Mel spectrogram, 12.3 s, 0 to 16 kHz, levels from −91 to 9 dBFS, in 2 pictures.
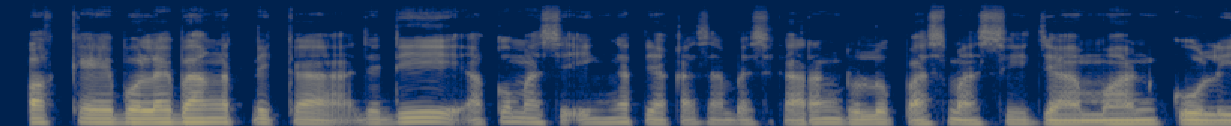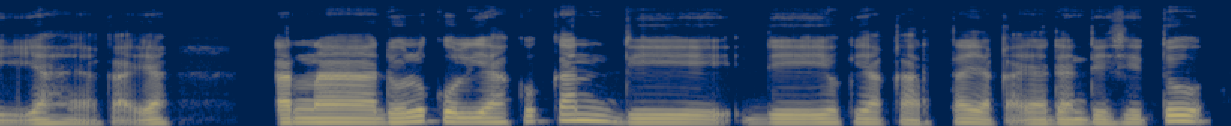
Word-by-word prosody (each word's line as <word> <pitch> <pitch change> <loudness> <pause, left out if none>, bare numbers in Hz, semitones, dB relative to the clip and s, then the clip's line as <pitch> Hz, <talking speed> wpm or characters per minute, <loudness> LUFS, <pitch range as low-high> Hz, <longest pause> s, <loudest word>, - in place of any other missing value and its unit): Oke, 125 0 0
boleh 120 0 +2
banget 125 +1 +1
nih, 115 - -3
Kak, 105 -5 -2 0.2
jadi 130 +4 -2
aku 125 +7 -8
masih 125 -3 -6
ingat 120 +2 -7
ya, 105 -3 -6
Kak, 100 +2 -10
sampe 100 -1 -9
sekarang 105 +4 -5
dulu 105 0 -3
pas 100 - -3
masih 100 0 -5
jaman 95 +1 0
kuliah 95 +2 0
ya, 95 - -6
Kak, 95 - -4
ya. 105 - +4 0.6
Karna 125 0 +6
dulu 130 +5 +4
kuliahku 135 +1 +3
kan 185 -3 +4
di 120 -3 +1
di 115 +1 +1
Yogyakarta 110 -1 -1
ya, 105 - -1
Kak, - - -5
ya, 105 - +2
dan 105 +1 +1
di 110 - +1
situ 155 +10 +3
115 Hz, 165 wpm, -27 LUFS, 105-125 Hz, 0.6 s, Karna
